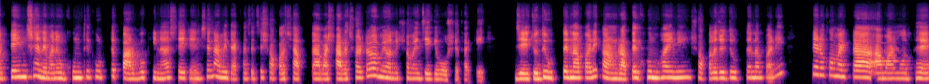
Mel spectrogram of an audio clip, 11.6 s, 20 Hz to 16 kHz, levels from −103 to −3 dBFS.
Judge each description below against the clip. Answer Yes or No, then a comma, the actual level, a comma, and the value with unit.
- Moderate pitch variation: Yes, average, 3.2 semitones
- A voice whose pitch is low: No, high, 220 Hz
